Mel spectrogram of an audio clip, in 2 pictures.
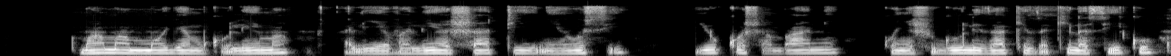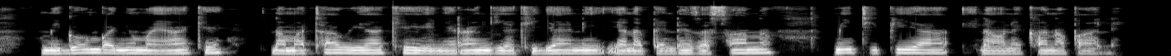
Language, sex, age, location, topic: Swahili, male, 18-24, Kisii, agriculture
